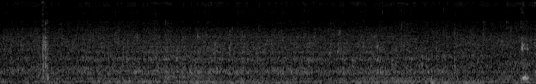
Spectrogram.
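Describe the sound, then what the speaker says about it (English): Eureka Creek, a small Appalachian Trail stream, flows steadily with a soft, continuous trickling wash, faint and even throughout, with a couple of small splashes. "beautiful little stream here. Eureka Creek. If you need water, this is a great place to get it. It's flowing pretty steadily."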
